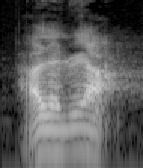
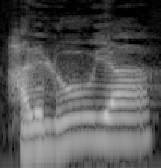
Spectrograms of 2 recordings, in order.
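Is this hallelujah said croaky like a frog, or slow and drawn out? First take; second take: croaky; slow. First: The word is croaked in a frog-like voice. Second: The word is drawn out slowly. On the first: "이렇게 개구리 소리를 내면서" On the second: "말은 천천히"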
